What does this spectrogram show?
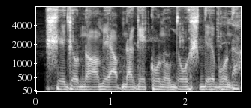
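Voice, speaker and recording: Music plays in the background as someone delivers a put-on character voice at a fairly slow pace. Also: man. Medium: audio drama. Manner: sighing, persuasive.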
